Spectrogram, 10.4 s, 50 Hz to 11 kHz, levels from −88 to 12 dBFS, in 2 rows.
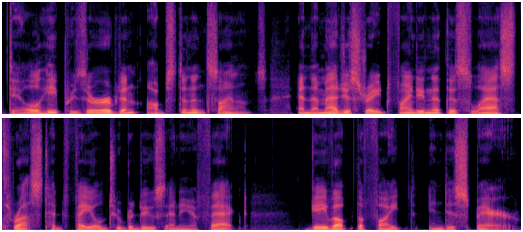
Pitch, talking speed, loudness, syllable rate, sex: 105 Hz, 150 wpm, -19 LUFS, 4.7 syllables/s, male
